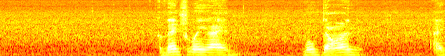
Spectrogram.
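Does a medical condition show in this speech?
Yes: cerebral palsy; scoliosis.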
